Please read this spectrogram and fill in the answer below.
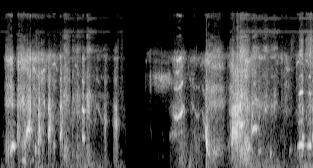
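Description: People laughing hard and breathlessly, wheezing in bursts, with a short pause about halfway through and a few high, squeaky rising notes just after it.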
